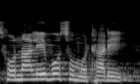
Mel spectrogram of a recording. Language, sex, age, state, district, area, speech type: Bodo, female, 45-60, Assam, Kokrajhar, rural, spontaneous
